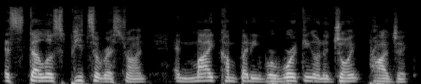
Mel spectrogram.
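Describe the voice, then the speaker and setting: A man's voice: fairly high pitch, fairly even intonation, brisk, no room sound, close to an everyday voice. A man playing a stern company executive who scolds his mother with a firm manner in a dubbed drama.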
